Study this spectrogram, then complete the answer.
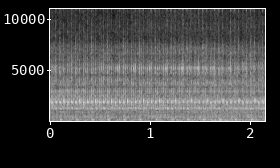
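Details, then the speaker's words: Maruti new Swift diesel idling: sharp regular knocking rattle, about six or seven knocks a second, with white smoke when revved. The No. 1 injector's return is double normal, a faulty injector. "इसका कड़कड़ाने का जो आवाज़ है वो साफ सुन सकते हैं किस तरह से कड़कड़ाहट की आवाज़"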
